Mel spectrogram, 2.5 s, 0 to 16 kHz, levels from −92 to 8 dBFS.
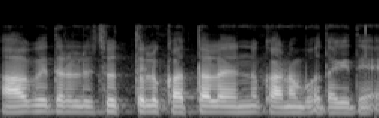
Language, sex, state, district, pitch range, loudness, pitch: Kannada, male, Karnataka, Koppal, 135-145 Hz, -19 LUFS, 140 Hz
